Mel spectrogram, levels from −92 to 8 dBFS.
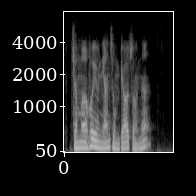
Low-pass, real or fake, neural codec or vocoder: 7.2 kHz; real; none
